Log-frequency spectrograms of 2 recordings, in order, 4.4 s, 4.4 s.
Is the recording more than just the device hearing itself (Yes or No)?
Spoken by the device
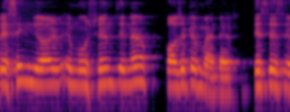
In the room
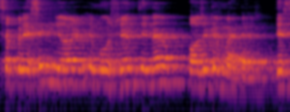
No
